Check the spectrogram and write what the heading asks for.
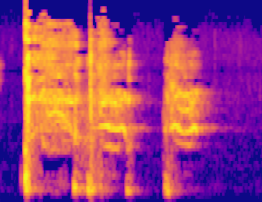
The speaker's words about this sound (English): You have to excuse me, I've had a cough recently.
